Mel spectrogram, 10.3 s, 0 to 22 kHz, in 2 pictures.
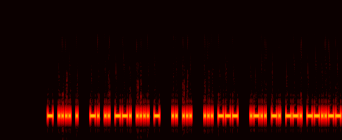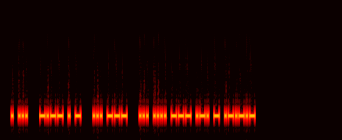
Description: Morse code, heard as a keyed tone, about 41 wpm, 700 Hz. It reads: THE NIGHT IS SO LNG, ES YET SO SHORT.
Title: Sentences from Top 500 Words and Abbreviations 45wpm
